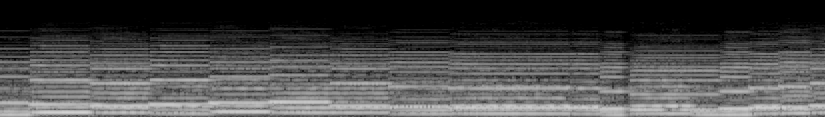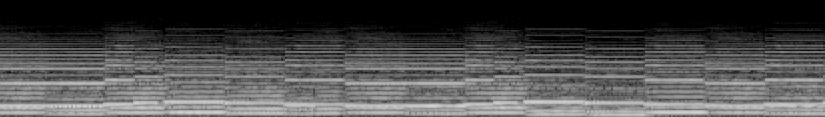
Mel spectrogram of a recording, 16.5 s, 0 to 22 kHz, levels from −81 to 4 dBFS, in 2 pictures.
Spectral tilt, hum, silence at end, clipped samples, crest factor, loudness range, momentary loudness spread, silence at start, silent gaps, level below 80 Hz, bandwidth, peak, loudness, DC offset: -8 dB/octave; none; 0 s; under 0.1%; 12 dB; 2 LU; 3 LU; 0 s; none; -54 dBFS; 8.2 kHz; -4 dBFS; -17 LUFS; under 0.1%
